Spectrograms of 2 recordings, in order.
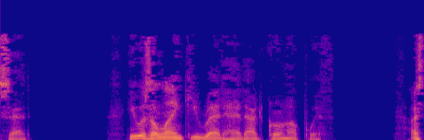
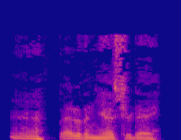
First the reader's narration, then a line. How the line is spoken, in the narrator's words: Roy said with a grunt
